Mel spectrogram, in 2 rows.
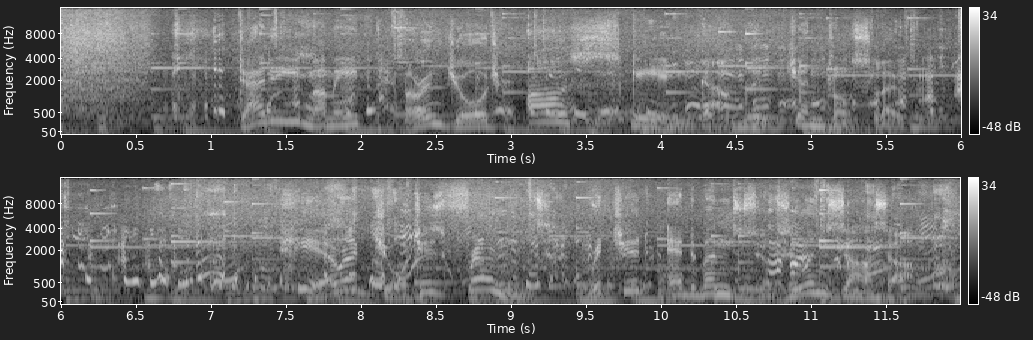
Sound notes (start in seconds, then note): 5.3 kids laughing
